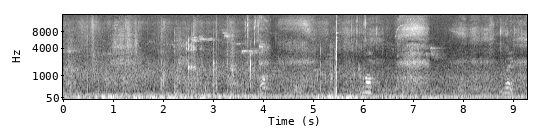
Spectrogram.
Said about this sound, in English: Old dried leaves.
